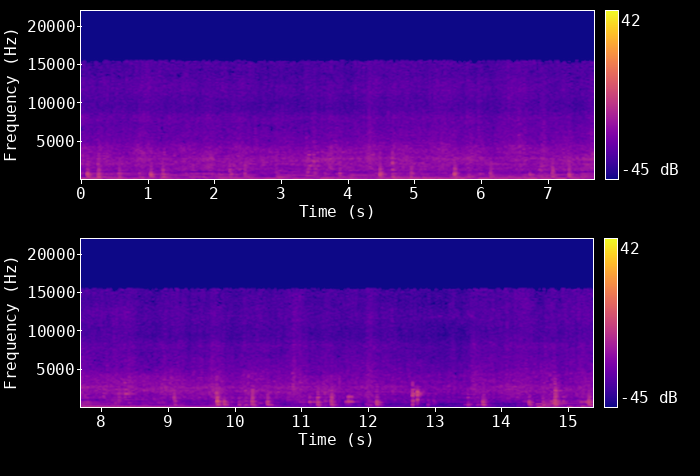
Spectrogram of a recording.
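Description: Fried chicken pieces sizzling in a pan of masala sauce as a wooden spatula stirs them, with frequent knocks and scrapes of the spatula against the pan.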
